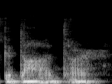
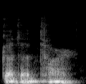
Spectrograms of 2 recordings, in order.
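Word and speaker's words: Gadadhara: things like for example how do you pronounce gdadar which is often we often hear pronounced mispronounced as gadar and copinath at copath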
